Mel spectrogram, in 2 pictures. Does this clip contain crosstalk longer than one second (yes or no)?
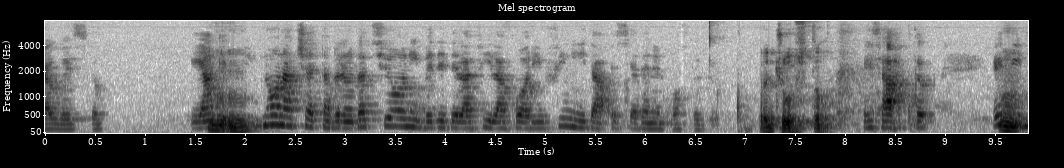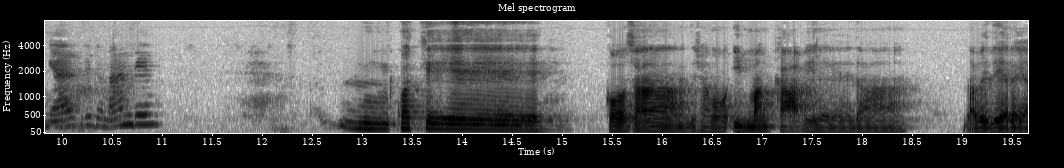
no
